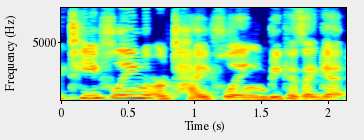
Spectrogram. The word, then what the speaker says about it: tiefling: I know some people who say tiefling, and I'm like, I'm gonna kill you because send them to this podcast. To about 20 something minutes in, and we will tell them it's wrong. It's pronounced tiefling.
